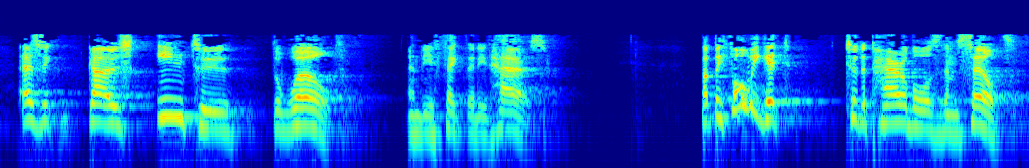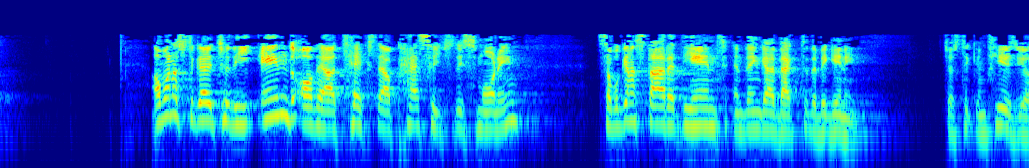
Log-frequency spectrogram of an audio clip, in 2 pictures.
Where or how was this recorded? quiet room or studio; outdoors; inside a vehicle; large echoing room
large echoing room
